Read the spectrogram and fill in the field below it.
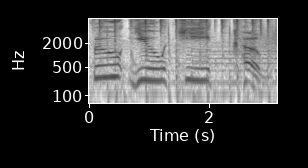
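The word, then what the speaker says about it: Fuyuhiko: name is my first name is pronounced boo Yoo hee ho I'm still an inexperienced member of my family's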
